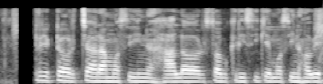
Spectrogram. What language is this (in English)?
Bhojpuri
